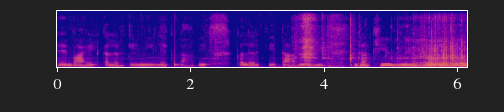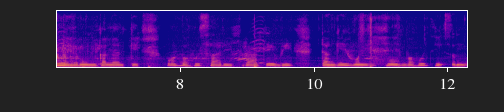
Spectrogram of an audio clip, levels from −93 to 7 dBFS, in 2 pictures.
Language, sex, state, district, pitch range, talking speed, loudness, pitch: Hindi, female, Maharashtra, Dhule, 205-220 Hz, 135 wpm, -35 LUFS, 215 Hz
